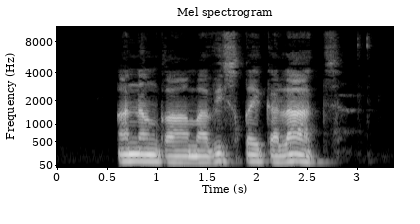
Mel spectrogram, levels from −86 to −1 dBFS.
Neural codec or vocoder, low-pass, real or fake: none; 9.9 kHz; real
